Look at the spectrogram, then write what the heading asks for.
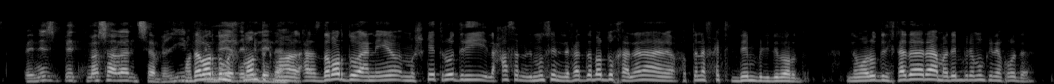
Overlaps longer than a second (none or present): present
